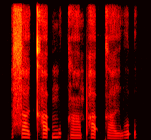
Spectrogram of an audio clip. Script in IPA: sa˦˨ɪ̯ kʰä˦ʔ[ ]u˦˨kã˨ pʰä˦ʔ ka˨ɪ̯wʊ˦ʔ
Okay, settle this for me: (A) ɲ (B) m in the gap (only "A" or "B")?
B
